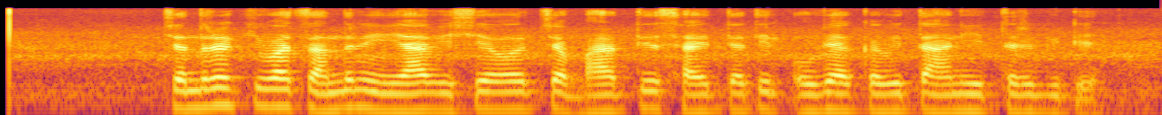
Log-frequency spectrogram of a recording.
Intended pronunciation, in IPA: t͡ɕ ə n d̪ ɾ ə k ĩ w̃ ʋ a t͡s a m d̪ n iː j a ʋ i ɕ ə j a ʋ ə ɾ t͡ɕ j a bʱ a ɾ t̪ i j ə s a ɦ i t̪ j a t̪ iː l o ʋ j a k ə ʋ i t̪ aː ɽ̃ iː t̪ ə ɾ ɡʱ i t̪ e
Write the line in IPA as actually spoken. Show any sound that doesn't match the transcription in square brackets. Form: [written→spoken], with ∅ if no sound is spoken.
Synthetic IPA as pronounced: t͡ɕ ə n d̪ ɾ ə k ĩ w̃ ʋ a t͡s a [m→n] d̪ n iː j a ʋ i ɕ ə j a ʋ ə ɾ t͡ɕ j a bʱ a ɾ t̪ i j ə s a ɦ i t̪ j a t̪ iː l o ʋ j a k ə ʋ i t̪ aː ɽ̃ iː t̪ ə ɾ ɡʱ i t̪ e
